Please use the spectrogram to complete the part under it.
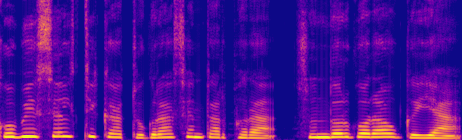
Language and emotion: Bodo, neutral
